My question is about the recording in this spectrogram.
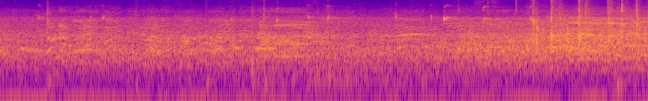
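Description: Basketball dribbled on a hardwood court, with the chatter of many voices echoing in an arena. A run of sharp knocks near the end.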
